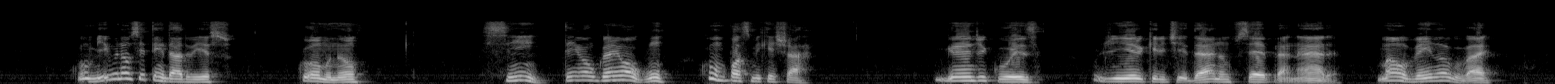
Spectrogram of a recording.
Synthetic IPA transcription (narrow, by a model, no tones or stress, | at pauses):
kõmiɡʊnɐ̃w̃sɪt̪ẽj̃d̪ad̪ʊisʊ̥ | kõmʊnɐ̃w̃ | sĩt̪ẽj̃ʊaɡɐ̃ɲʊawɡũ | kʰõmʊpɔsʊmɪkejʃa̰ɾ | ɡɾɐ̃d͡ʒɪkojzɐ | ʊd͡ʒiɲejɾʊkɪelɪt͡ʃɪd̪anɐ̃w̃sɛɾvɪpɾɐ̰na̰d̪ɐ̰ | mawvẽj̃lɔɡʊvaj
